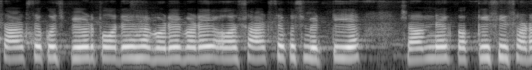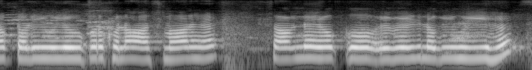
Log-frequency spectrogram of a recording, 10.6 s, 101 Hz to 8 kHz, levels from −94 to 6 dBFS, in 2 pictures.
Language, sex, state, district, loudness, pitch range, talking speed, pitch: Hindi, female, Uttar Pradesh, Budaun, -14 LUFS, 205-220 Hz, 175 wpm, 210 Hz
